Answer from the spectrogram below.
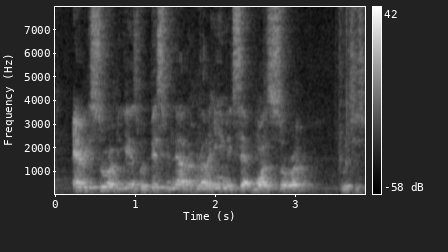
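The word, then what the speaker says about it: بسم الله الرحمن الرحيم: So the proper pronunciation of Bismillaahir-Rahmaanir-Raheem is Bismillaahir-Rahmaanir-Raheem. Okay? All these elongations.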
